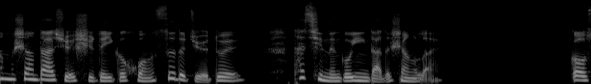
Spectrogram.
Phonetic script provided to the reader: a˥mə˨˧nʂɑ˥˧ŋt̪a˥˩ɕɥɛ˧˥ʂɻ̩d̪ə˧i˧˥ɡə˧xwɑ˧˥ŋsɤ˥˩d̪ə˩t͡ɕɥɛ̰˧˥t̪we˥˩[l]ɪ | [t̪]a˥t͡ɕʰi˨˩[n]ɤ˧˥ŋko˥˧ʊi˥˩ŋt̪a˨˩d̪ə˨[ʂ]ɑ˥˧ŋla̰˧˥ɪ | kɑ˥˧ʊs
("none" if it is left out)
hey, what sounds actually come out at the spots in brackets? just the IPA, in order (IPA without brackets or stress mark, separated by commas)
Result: none, t̪ʰ, n, ʂ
